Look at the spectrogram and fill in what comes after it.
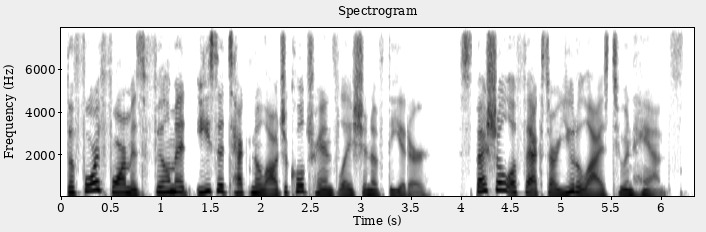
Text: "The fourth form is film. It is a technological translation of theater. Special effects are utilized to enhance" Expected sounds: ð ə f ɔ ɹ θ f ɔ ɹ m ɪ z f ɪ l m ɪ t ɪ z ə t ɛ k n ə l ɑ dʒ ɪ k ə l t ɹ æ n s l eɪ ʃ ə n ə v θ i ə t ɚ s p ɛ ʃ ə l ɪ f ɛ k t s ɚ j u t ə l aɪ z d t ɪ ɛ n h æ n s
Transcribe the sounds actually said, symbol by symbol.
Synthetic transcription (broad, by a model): ð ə f ɔ ɹ θ f ɔ ɹ m ɪ z f ɪ l m ɪ t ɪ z ə t ɛ k n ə l ɑ dʒ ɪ k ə l t ɹ æ n s l eɪ ʃ ə n ə v θ i ə t ɚ s p ɛ ʃ l ɪ f ɛ k t s ɚ j u t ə l aɪ z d t ɪ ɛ n h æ n s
